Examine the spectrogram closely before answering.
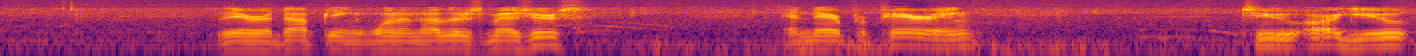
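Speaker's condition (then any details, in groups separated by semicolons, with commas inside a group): No condition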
